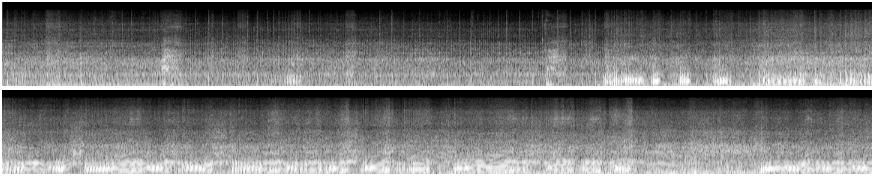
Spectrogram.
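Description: KTM two-stroke enduro motorcycle engine under way off-road. It is fairly steady for the first ten seconds, then louder, with the pitch rising and falling over and over as the throttle is opened and shut.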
